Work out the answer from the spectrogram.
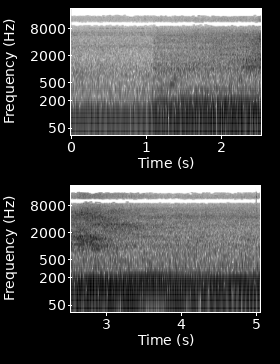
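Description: Vehicle engine idling close by: a steady low hum that comes in about a second in and creeps slightly up in pitch, with a short hiss in the middle.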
